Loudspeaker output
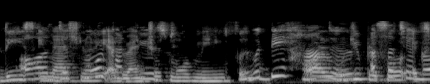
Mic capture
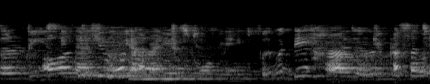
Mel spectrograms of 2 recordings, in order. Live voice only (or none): If you ha- leave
